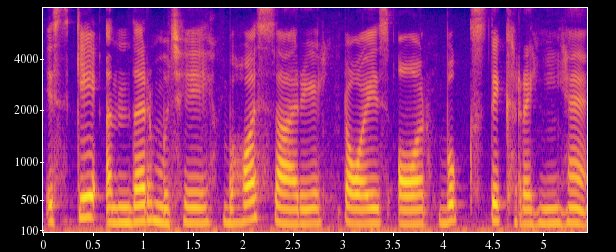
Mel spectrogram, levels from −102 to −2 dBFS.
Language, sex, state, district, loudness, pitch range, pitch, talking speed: Hindi, female, Madhya Pradesh, Katni, -15 LUFS, 195-220 Hz, 200 Hz, 120 wpm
